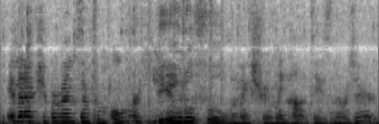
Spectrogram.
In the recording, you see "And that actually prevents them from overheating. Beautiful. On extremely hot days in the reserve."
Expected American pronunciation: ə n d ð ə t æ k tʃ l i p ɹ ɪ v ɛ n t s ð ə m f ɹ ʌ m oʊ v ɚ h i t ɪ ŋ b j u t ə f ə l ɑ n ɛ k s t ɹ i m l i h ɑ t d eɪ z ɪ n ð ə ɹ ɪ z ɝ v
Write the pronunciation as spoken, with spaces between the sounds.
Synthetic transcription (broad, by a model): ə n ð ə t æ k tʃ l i p ɹ ɪ v ɛ n t s ð ə m f ɹ ʌ m oʊ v ɚ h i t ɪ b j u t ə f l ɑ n ɛ k s t ɹ i m l i h ɑ t d eɪ z ɪ n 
